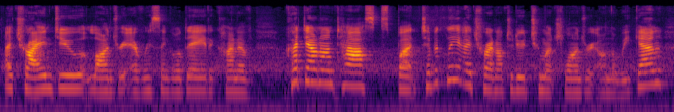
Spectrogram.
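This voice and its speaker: A woman in her thirties talks through her chores in a relaxed, chatty way, her middle-pitched voice carrying a gravelly edge. She is recorded in a home bedroom by a camera set up across the room, with a faint hiss underneath. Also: a little fast, low-quality recording. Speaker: vlogger and mother. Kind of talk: casual chat while cleaning. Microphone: camera on a tripod across the room.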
